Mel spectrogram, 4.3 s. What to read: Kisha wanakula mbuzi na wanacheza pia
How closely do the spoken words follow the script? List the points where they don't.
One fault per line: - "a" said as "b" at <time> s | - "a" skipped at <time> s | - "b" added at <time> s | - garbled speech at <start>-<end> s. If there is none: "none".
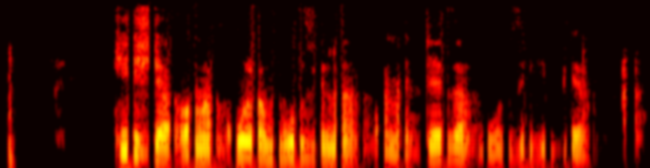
- "muziki" added at 3.2 s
